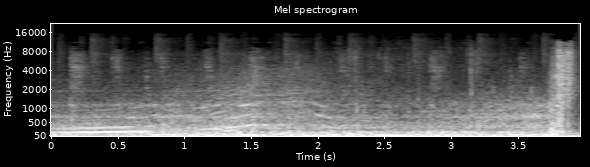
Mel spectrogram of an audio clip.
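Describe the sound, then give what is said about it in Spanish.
A car engine loses power and cuts out mid-skid as the car's rear slides and the startled driver lifts off the accelerator; its loud, wavering drone slides downward over rumbling road noise, with a sharp burst of tire noise just before the end. “Mira cómo, se apaga el motor, ¿viste?”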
